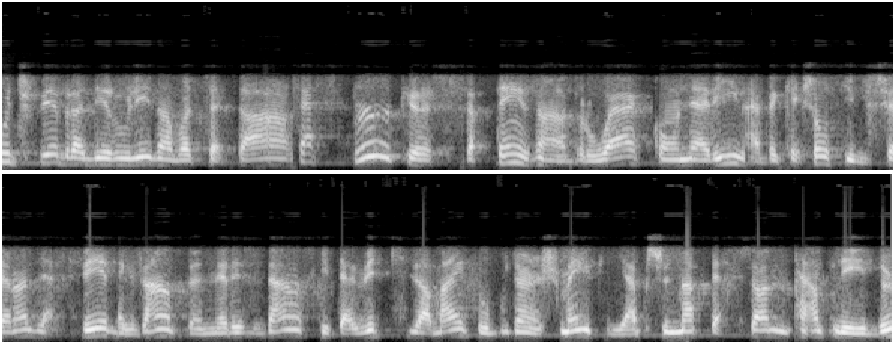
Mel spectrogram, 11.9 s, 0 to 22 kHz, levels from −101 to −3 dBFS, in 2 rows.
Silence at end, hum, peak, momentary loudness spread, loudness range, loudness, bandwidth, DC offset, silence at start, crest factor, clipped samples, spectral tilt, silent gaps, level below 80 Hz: 0 s; none; -4 dBFS; 5 LU; 2 LU; -19 LUFS; 4.9 kHz; under 0.1%; 0 s; 16 dB; under 0.1%; -7 dB/octave; none; -78 dBFS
